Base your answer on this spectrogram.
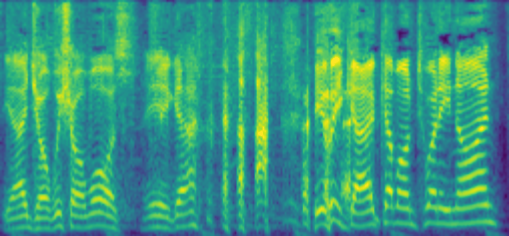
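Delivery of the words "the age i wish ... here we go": normal talking voice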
